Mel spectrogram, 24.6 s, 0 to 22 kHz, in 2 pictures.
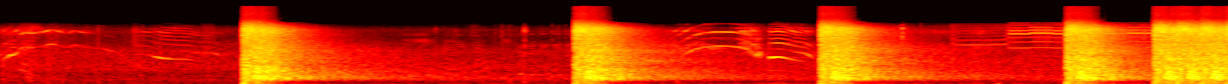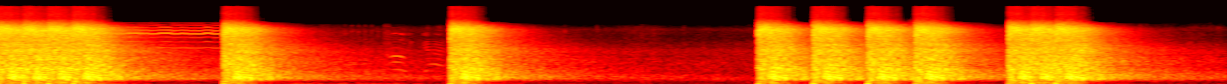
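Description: Gunshots from an AR-15-style rifle: single shots a few seconds apart, each followed by a long echo, then a fast run of shots about half a second apart near the end, with two stretches where the shots come in a rapid continuous string.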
